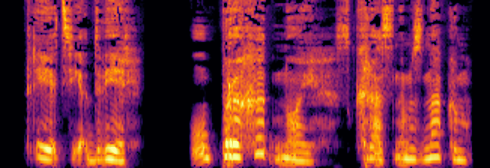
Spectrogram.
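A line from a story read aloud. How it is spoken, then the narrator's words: Barely conscious, wheezing. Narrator (Russian): Лишь на миг придя в сознание, Марина, хрипя произнесла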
